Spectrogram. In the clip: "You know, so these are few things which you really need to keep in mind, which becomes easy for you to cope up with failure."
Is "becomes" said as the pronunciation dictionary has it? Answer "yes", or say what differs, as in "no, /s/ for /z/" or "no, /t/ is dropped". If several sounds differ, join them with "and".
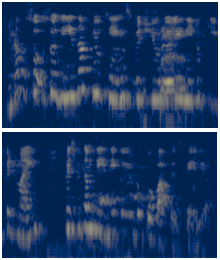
yes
